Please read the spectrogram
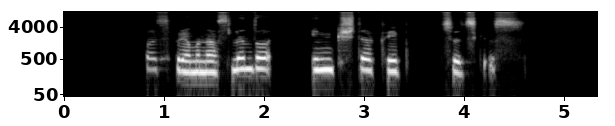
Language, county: Lithuanian, Vilnius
